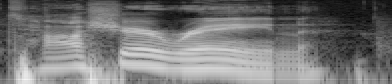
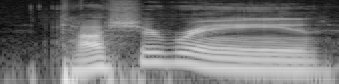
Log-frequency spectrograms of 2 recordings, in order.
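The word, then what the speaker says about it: Tasha Reign: Let's go with Tasha Rain. I can tell you it's spelled Reign, if that helps.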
